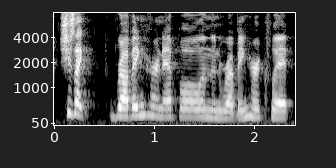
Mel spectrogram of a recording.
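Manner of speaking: usual speaking voice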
